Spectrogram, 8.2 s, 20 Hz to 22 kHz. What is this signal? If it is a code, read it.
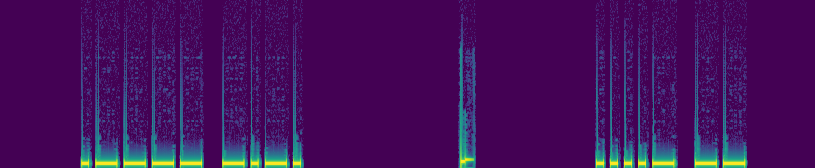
Morse code, heard as a keyed tone, about 17 wpm, 700 Hz. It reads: 1 C 4 M
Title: Single-Letter Single-Number 17wpm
